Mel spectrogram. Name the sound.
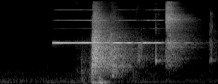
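shot timer beep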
